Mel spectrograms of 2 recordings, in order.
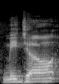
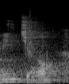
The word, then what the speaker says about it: Mijiu: So rice wine is pronounced Mijiu in Chinese. Is that correct, Father? Yeah, Mijiu.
